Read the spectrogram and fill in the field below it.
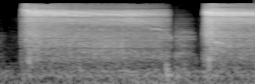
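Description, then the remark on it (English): A voice imitates a cobra's hiss: a long, loud, sharp breathy hiss, a brief pause, then a second hiss begins. No other talking. “Everyone hissed and dripped poison from their fangs.”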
